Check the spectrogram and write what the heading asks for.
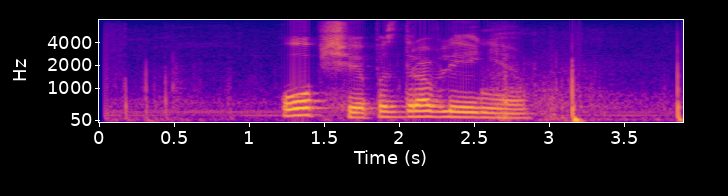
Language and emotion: Russian, neutral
